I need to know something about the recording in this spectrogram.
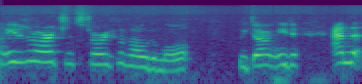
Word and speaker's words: Voldemort: Did you know Voldemort's name is pronounced Voldemort? Like, fuck off, J.K. Rowling. Jesus. It's French. You dropped the T.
